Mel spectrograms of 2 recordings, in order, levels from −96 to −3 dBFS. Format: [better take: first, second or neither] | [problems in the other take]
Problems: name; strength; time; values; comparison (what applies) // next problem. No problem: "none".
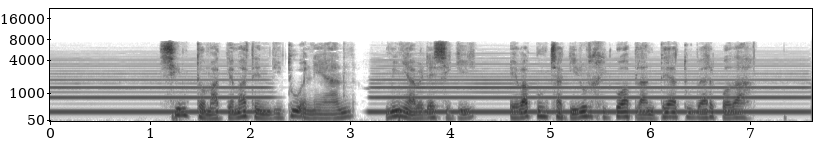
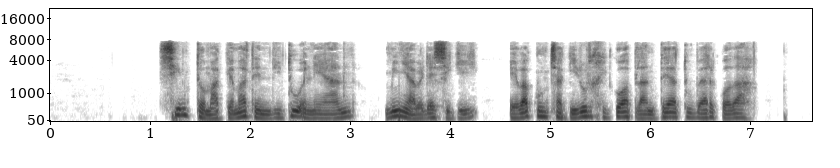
second | background sound (Wind instrument, woodwind instrument); 3 dB below the speech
